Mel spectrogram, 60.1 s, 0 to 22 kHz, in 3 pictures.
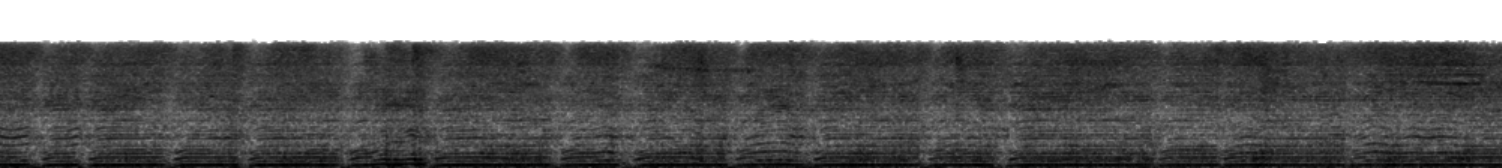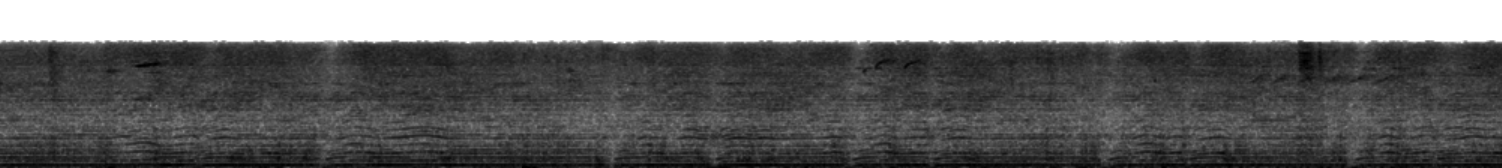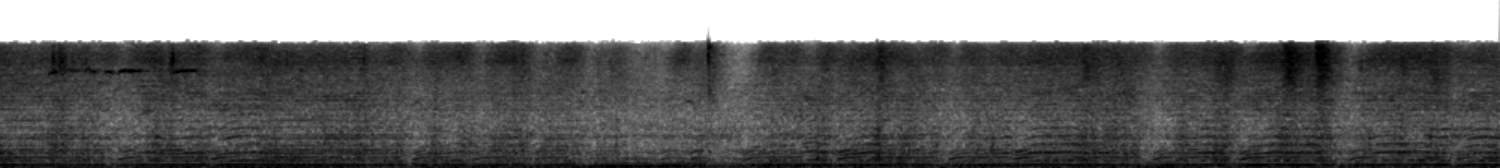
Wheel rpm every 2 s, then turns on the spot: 0, 0, 0, 0, 0, 0, 0, 0, 0, 0, 0, 0, 0, 0, 0, 0, 0, 0, 0, 0, 0, 0, 0, 0, 0, 0, 0, 0, 0, 0.
none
